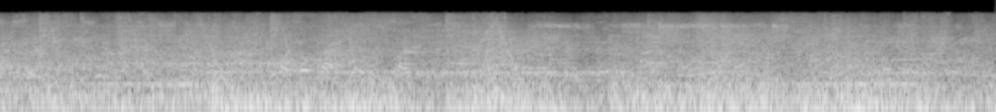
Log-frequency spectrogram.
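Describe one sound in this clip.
A beam weapon hums loudly.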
